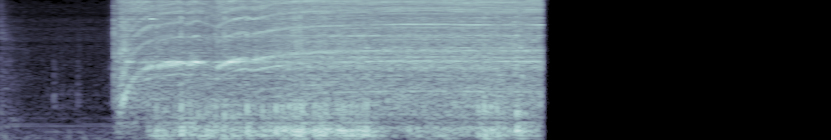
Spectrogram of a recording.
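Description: Electric hand mixer switched on about half a second in, its motor whine rising as it speeds up, then running steadily with its beaters whisking chickpea water and sugar in a glass bowl. The sound cuts off suddenly after about two seconds.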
